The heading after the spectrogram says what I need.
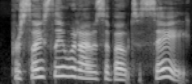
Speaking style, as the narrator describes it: cried Danglars

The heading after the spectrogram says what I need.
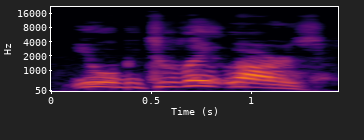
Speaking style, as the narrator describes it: shouted Lucas

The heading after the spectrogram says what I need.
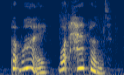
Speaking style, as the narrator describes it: Harry asked urgently

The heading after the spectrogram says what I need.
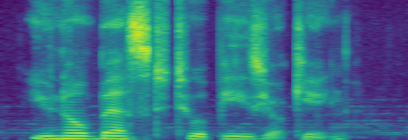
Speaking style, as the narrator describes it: growled

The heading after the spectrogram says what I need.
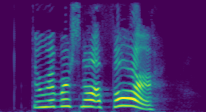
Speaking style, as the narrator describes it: Holly shouted, coughing from the smoke

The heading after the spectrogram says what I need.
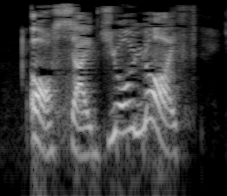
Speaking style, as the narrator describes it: yelled angrily

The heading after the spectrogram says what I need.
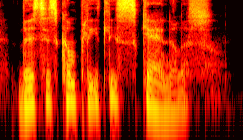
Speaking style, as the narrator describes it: sighed and mumbled

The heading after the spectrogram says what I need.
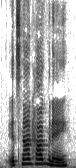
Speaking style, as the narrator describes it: Louis shouts after him

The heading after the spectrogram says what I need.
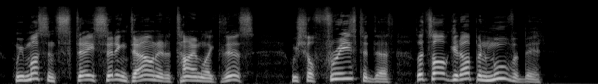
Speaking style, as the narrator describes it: Someone got up and shouted

